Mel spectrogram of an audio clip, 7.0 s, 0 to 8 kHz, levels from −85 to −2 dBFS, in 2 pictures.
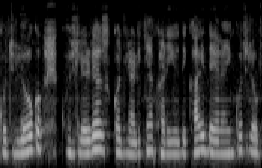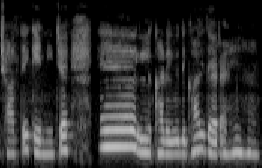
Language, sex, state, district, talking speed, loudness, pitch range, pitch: Hindi, female, Maharashtra, Aurangabad, 195 wpm, -34 LUFS, 180-220 Hz, 190 Hz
